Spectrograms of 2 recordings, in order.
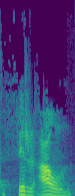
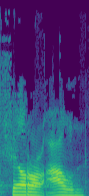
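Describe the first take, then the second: First: فرعون with a thin, light r; correct light r. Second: فرعون with a thick, heavy r; wrong heavy r. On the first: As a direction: say فرعون keeping the r delicate and unthickened. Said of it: "بلکه میگوید". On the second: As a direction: mispronounce فرعون by making the r full and heavy. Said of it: "هیچ عرب زبانی نمیگوید". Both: Shown as a demonstration.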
